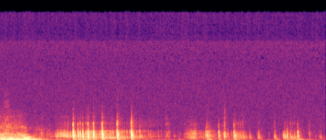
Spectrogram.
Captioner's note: door creaks open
